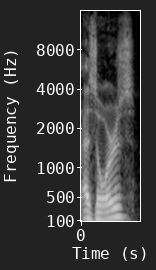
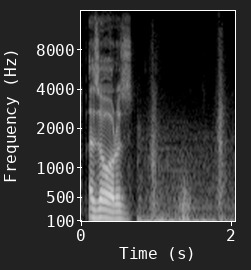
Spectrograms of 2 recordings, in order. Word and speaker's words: Azores: It's pronounced Azores. Azores. Azores.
